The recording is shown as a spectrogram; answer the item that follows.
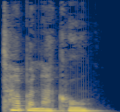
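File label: "tabernacle", British English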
